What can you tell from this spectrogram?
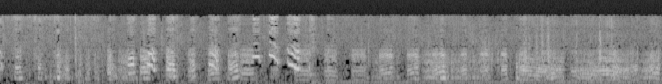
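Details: Saluki litter at two weeks old: puppies give overlapping short whines and yelps in quick, uneven succession, with faint human voices in the background.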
